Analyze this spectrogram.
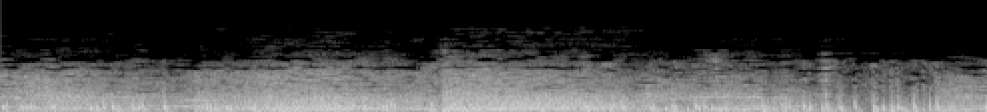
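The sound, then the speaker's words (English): Gunfire crackles during a stagecoach hold-up as several guns shoot in dense, overlapping bursts. The loud, continuous barrage of shots and pops fills the whole stretch. “Outlaws. They intend to hold up the stage, but they won't get away with it. Come on, Silver. Come on, Scout. Use your guns, Tonto.”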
